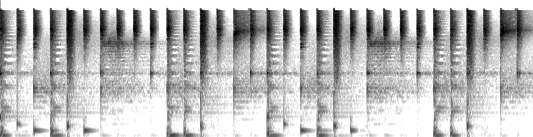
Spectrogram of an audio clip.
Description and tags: A drumloop from the past...in your present time !
With Chorus feedback !
Beatbox, CR, Drumloop, Minimalist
